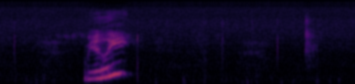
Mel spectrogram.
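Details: House cat that wants to go out by the door gives one short, rising meow that swoops up and fades. Light clicks and tapping sound in a quiet room before and after it.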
